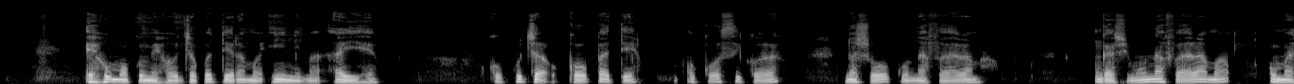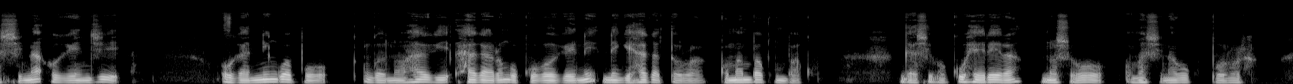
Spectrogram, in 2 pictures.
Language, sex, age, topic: Oshiwambo, male, 25-35, agriculture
